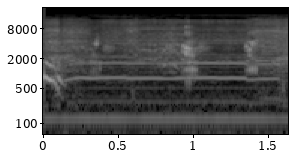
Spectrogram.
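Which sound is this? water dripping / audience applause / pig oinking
pig oinking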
